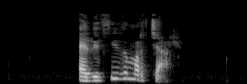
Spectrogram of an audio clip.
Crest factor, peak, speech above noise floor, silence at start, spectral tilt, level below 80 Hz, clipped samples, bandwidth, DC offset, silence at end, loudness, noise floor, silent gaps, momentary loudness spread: 22 dB; -2 dBFS; 46 dB; 0.8 s; -5 dB/octave; -76 dBFS; under 0.1%; 11.5 kHz; under 0.1%; 0.75 s; -22 LUFS; -67 dBFS; none; 13 LU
